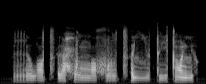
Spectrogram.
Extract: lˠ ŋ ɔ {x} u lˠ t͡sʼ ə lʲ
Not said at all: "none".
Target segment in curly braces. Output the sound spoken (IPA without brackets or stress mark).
x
